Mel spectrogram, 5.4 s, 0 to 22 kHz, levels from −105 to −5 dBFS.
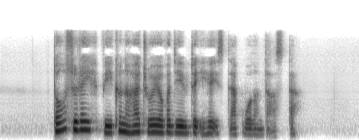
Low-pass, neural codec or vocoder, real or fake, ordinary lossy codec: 9.9 kHz; codec, 24 kHz, 0.5 kbps, DualCodec; fake; MP3, 96 kbps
